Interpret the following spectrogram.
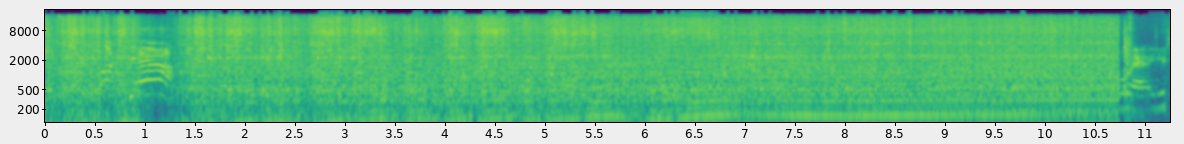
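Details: Barn-find fire truck engine that had not run in about 20 years cranks, catches and settles into a deep, steady idle with even low rumble, smoke from exhaust; runs well.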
